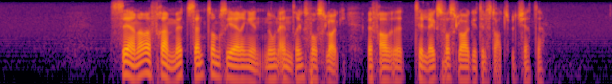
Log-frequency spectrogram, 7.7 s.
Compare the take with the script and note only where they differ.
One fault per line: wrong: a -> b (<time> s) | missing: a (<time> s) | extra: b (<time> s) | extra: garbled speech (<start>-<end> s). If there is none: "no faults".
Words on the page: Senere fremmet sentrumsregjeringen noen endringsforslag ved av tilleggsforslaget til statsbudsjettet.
no faults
